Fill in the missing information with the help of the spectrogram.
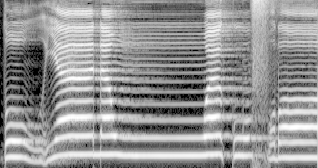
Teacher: hukum idgham bhunah karena ada tanwin fathah menghadapi huruf wau maka tanwin lebur ke wau disertai dengung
